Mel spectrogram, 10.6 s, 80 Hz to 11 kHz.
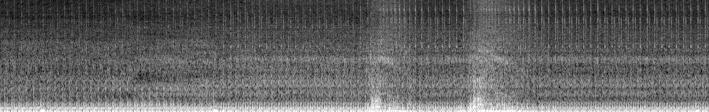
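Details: Yamaha VMAX 1200 engine: fast metallic rattle over a lumpy idle, persisting through two quick revs; something loose inside, cause not yet pinned.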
